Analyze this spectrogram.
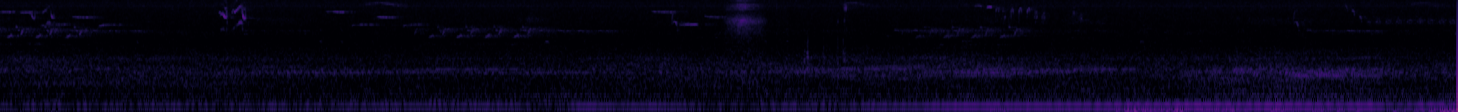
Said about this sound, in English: I'm reminded just listening to the birds and everything coming alive around me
